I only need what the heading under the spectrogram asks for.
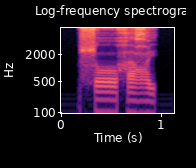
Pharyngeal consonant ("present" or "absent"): present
